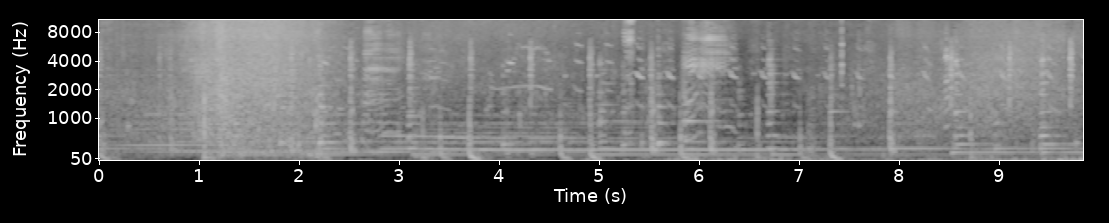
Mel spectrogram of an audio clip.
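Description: A sturdy motorboat chugs steadily away from the pier at Belderig, Ireland, out through ocean waves toward the Stags of Broadhaven, its engine hum droning beneath the splash and rush of surf, with wind buffeting the microphone and occasional thumps as the hull meets the swell.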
